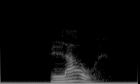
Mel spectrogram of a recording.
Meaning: 1. lukewarm (temperature) 2. cold, indifferent 3. nice, cool, chill
- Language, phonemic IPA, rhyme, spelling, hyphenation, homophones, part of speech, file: Dutch, /lɑu̯/, -ɑu̯, lauw, lauw, louw, adjective, Nl-lauw.ogg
